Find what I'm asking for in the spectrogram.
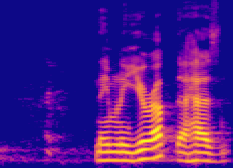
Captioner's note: cough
